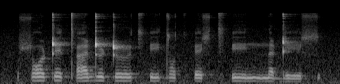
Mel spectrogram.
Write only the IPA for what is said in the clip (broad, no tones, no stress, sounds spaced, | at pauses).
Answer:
ɬ ɔ ʈ ɛ tʼ a ɖ ə˞ ʈ ə˞ t͡sʼ e d ɔ t͡sʼ ɛ ɬ t͡sʼ e nː a ɖ e ɬ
